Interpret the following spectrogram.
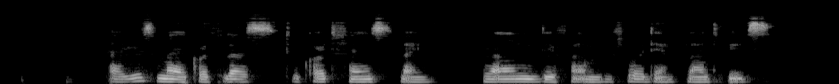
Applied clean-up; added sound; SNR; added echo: neural mask model DeepFilterNet 3.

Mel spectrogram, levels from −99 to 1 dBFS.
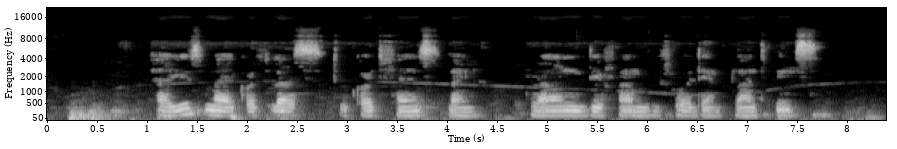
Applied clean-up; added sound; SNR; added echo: classical method log-MMSE.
